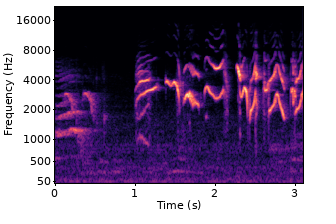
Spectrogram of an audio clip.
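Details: Oriental magpie-robin singing during daily voice practice: soft lower warbles, then a quick run of bright, clear whistles and sweeping, trilled notes in rapid succession.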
